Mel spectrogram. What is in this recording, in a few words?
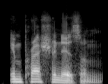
"impressionism", American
